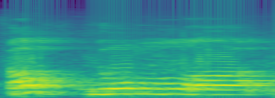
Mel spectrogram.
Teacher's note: Rakhawa means to let the sound flow. So the sound of the D'aad should not be cut off as some reciters do. This is why it's wrong to give it qalqala, because it is needless.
